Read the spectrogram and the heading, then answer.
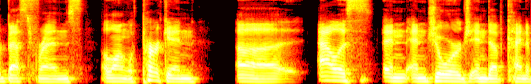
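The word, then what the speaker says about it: Aelis: And I wanted to know if that aspect came from the book, but then eventually it's revealed that George and Alice, and I always have to remind myself it's Alice because it's spelled in old-timey language. It's A-E-L-I-S, which I assume is where Alice comes from, probably, but it looks like A-list or something.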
